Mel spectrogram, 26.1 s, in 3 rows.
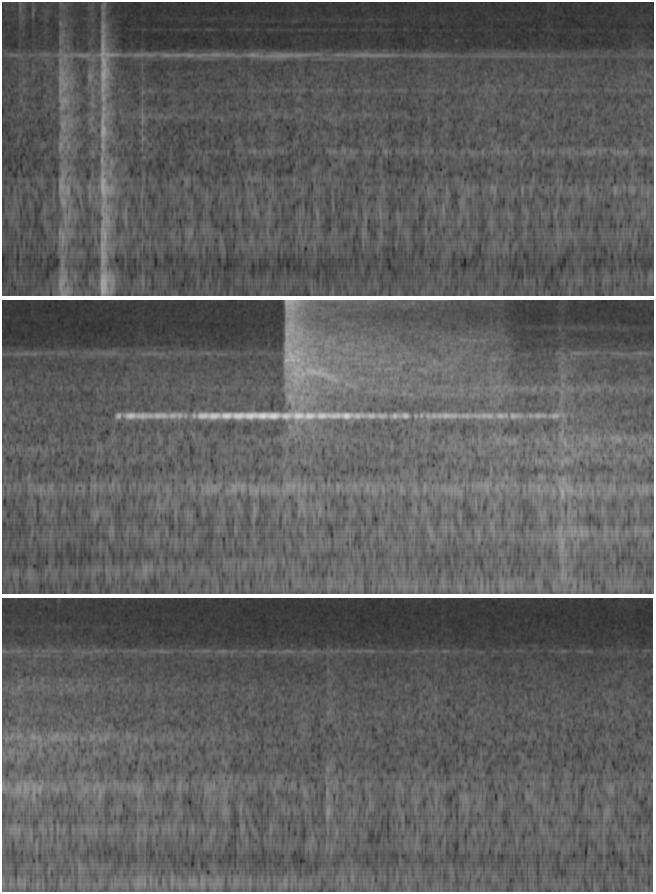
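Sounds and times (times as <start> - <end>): train hum: 0.0 - 26.0
steady high tone: 10.0 - 21.6.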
